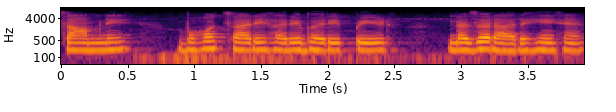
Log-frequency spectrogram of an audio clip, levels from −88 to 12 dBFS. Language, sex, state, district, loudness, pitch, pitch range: Hindi, female, Chandigarh, Chandigarh, -16 LUFS, 195 Hz, 195-200 Hz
